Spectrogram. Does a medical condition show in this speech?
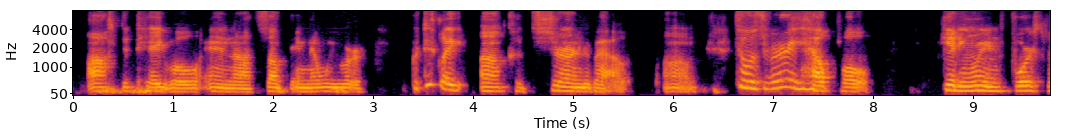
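Yes: cerebral palsy.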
